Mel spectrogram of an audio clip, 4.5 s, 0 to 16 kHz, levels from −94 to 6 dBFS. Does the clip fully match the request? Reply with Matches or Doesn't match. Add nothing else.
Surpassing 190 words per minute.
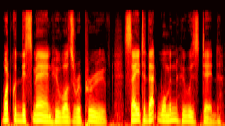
Doesn't match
